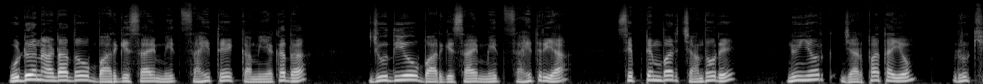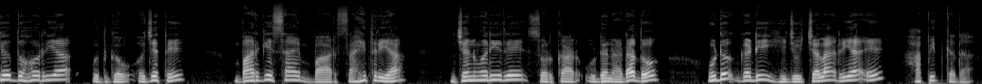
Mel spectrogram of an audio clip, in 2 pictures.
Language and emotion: Santali, neutral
